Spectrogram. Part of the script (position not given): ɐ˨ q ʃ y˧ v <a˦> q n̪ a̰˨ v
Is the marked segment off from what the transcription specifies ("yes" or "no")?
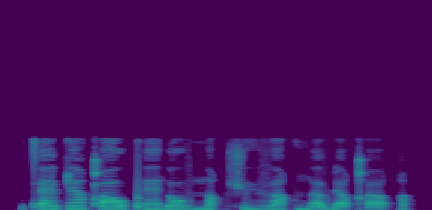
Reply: yes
